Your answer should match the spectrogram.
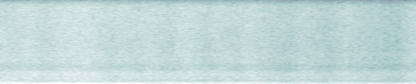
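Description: Steady hiss of room noise with a low rumble underneath, a little stronger in the first second, and no distinct events.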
